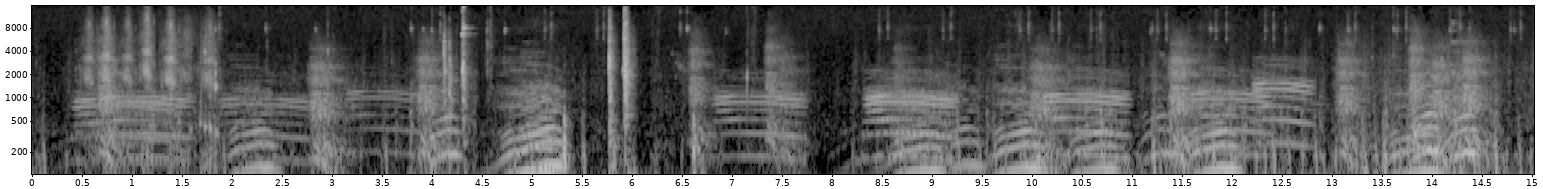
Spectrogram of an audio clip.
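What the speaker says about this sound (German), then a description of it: "Dann müssen wir als nächstes noch ein paar Kühe mit dem Wheat bewerfen." Minecraft cows moo over and over in a crowded herd, with loud, drawn-out calls overlapping one another across the whole stretch above a low, steady background hum.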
